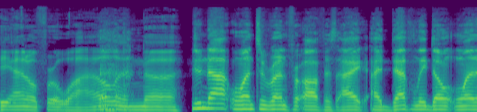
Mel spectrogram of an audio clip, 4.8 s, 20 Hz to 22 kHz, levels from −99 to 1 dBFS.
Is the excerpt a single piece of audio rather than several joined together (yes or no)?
no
